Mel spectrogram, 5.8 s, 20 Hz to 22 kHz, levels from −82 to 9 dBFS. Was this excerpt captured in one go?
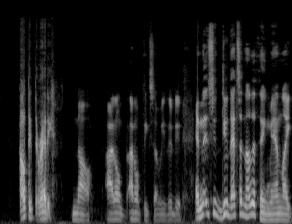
yes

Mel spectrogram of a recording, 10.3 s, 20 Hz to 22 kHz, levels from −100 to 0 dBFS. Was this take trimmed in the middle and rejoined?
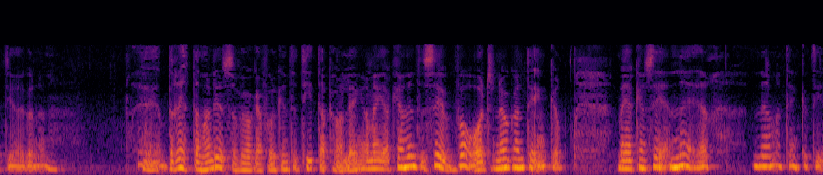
no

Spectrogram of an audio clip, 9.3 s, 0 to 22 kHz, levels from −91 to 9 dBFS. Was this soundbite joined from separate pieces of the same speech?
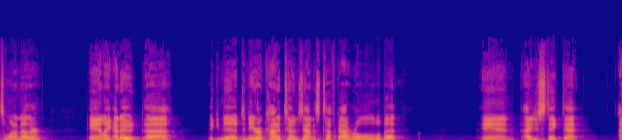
no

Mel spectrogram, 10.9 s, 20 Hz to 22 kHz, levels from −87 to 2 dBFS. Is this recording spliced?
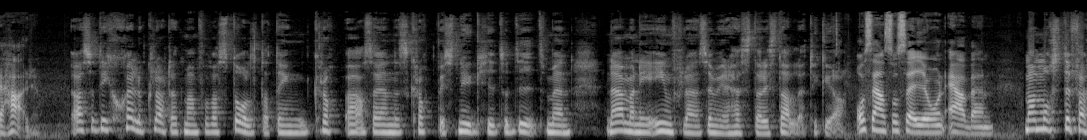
yes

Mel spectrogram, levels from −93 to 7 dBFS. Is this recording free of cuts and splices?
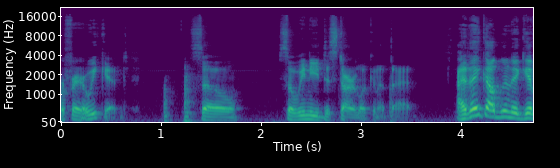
yes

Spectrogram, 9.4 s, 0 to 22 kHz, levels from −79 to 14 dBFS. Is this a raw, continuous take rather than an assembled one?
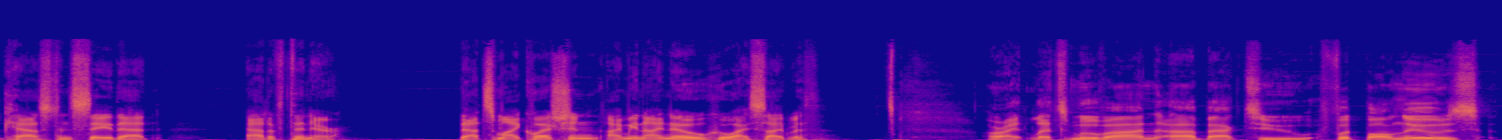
yes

